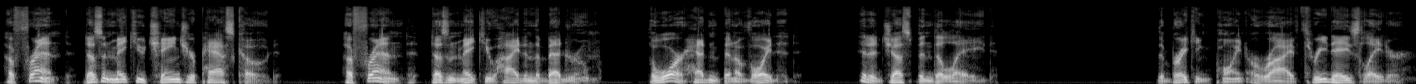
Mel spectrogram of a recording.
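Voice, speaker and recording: Male audiobook narrator, very low voice, expressive melody, dramatic scripted read, dry studio-like sound. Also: takes it slowly, no room sound.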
